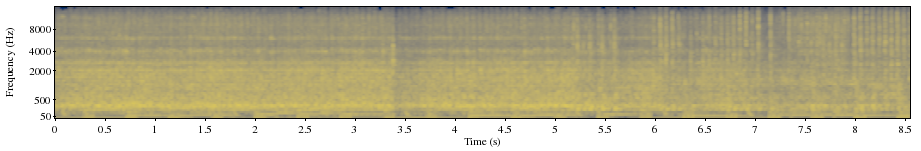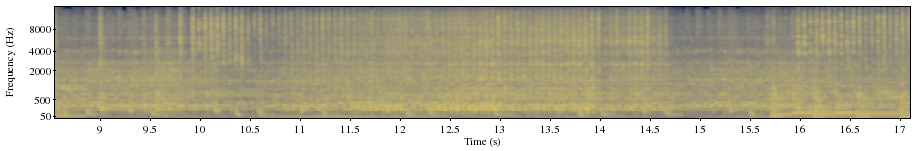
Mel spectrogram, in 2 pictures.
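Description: Wood lathe spinning a dry mountain ash (rowan) blank while a large spindle gouge roughs it down, a loud, rough, steady scraping of the cut. It eases off briefly a few times as the tool pauses between passes.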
